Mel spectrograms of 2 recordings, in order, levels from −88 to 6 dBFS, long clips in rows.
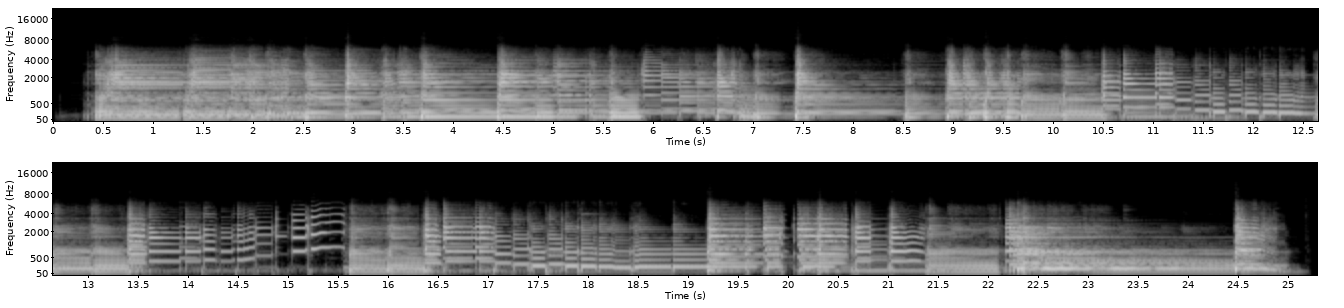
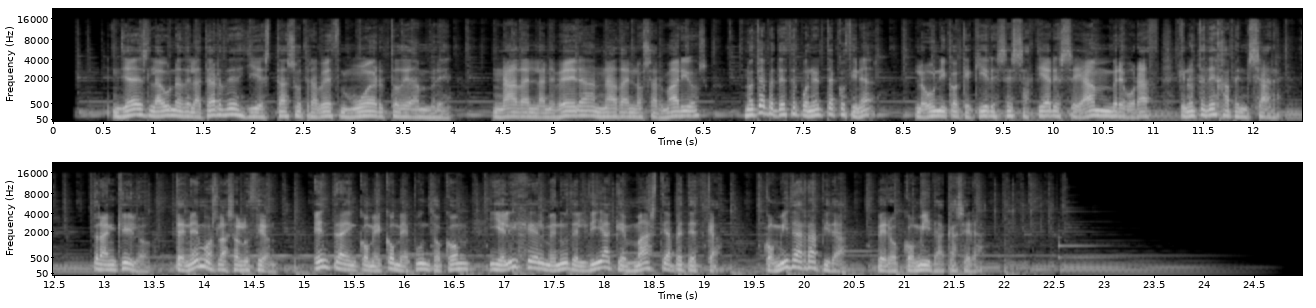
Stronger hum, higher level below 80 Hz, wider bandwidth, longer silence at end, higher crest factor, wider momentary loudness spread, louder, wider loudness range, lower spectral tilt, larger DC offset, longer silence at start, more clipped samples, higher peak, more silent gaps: neither; first, -42 dBFS vs -48 dBFS; second, 6.4 kHz vs 16 kHz; second, 0.25 s vs 1.35 s; about the same, 20 dB vs 18 dB; second, 10 LU vs 17 LU; first, -19 LUFS vs -22 LUFS; about the same, 4 LU vs 3 LU; first, -7.5 dB/octave vs -5.5 dB/octave; neither; about the same, 0.35 s vs 0.25 s; neither; first, 0 dBFS vs -4 dBFS; neither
